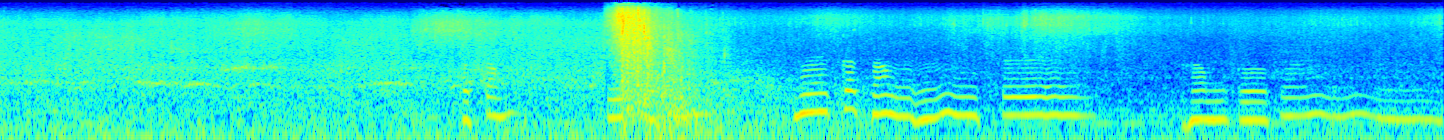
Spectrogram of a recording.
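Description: Wind rushes steadily past a falling skydiver.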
